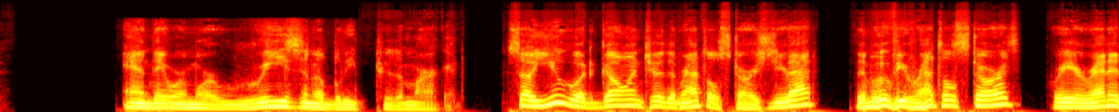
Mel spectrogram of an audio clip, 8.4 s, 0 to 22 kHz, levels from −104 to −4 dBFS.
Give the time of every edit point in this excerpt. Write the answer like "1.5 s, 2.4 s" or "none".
2.7 s, 5.1 s, 5.9 s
